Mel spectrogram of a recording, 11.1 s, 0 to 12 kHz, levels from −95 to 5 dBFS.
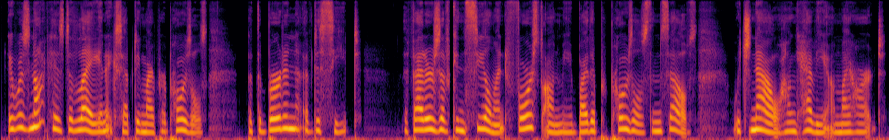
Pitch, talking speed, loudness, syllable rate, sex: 235 Hz, 175 wpm, -17 LUFS, 5.1 syllables/s, female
